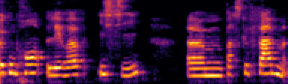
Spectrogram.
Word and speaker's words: femme: l'erreur ici parce que femme s'écrit avec un e mais se prononce comme un a femme en revanche dans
